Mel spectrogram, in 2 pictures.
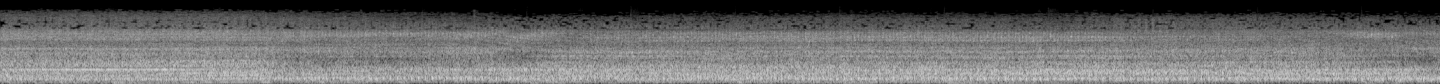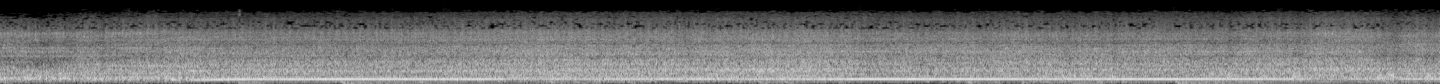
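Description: Heavy truck diesel engines running steadily as a Ural 6x6 stuck axle-deep in mud is pulled by a KAMAZ on a tow cable. About sixteen seconds in, a steady whine rises in briefly and then holds until the end.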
